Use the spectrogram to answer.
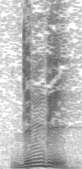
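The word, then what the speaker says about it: NIMBY: 닝 b 라고 부르죠 n i m by 님비 라고 읽어요 님 비는 뉴스도 많이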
